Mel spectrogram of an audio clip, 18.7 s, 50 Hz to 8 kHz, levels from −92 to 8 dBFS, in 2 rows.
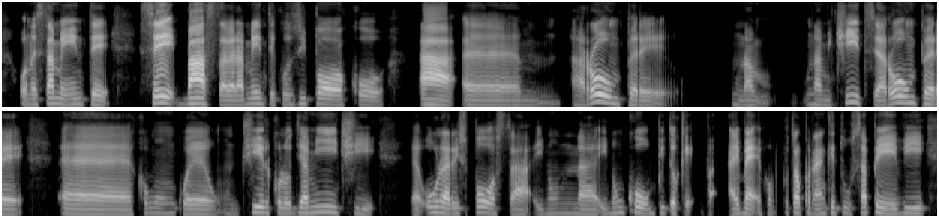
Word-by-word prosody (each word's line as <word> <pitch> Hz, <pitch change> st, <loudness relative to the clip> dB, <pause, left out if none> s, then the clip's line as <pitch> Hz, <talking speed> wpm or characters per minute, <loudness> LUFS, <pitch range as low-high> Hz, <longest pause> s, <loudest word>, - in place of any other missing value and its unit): onestamente, 145 Hz, -2 st, 0 dB, 0.3 s
se 185 Hz, 0 st, +9 dB
basta 160 Hz, -2 st, +7 dB
veramente 145 Hz, +3 st, 0 dB
così 145 Hz, +2 st, -14 dB
poco 140 Hz, -4 st, -3 dB, 0.3 s
a, 140 Hz, -3 st, +6 dB
uhm, 130 Hz, +5 st, -6 dB
a -, -, -9 dB
rompere 150 Hz, -, 0 dB, 0.6 s
una 130 Hz, -2 st, -8 dB
mhmm, -, -, -22 dB, 0.4 s
un'amicizia, 145 Hz, +3 st, -1 dB
a -, -, +1 dB
rompere, 155 Hz, -7 st, -1 dB, 0.4 s
uhm, 130 Hz, -2 st, -1 dB
comunque 140 Hz, -2 st, -8 dB
un 130 Hz, +2 st, -12 dB
circolo 155 Hz, -4 st, -3 dB
di 150 Hz, +2 st, -7 dB
amici, 150 Hz, -5 st, -4 dB, 0.4 s
uhm, -, -, -7 dB
una 160 Hz, -2 st, -1 dB
risposta, 145 Hz, +1 st, -5 dB
in 125 Hz, +2 st, -16 dB
un 140 Hz, -2 st, -8 dB
in 140 Hz, -, -13 dB
un 155 Hz, +3 st, -13 dB
compito 155 Hz, -2 st, -6 dB
che, 430 Hz, +2 st, -7 dB
v -, -, -25 dB, 0.2 s
ahimè, -, -, +3 dB
p -, -, -17 dB
purtroppo 155 Hz, -1 st, -4 dB
neanche 140 Hz, +3 st, -4 dB
tu 150 Hz, 0 st, -18 dB
sapevi, 145 Hz, -1 st, 0 dB
145 Hz, 120 wpm, -22 LUFS, 130-155 Hz, 0.6 s, se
